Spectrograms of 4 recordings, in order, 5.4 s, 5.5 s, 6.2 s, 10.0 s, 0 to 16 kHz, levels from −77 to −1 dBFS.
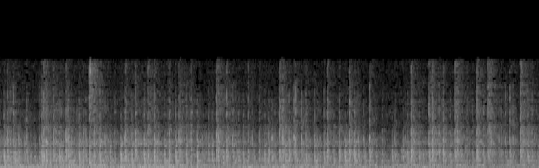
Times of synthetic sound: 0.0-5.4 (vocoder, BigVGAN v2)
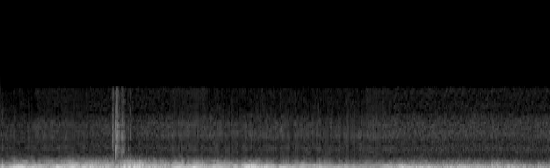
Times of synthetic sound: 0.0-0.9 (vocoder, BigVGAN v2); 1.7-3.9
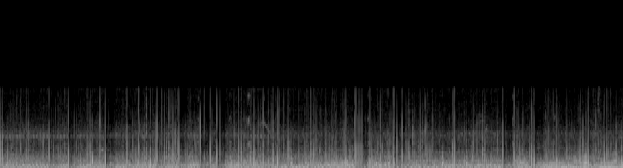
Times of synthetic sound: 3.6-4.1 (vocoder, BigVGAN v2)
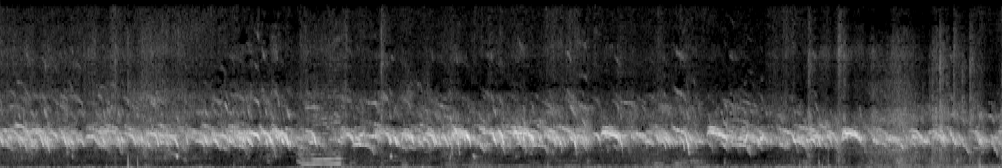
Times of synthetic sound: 0.9-6.1 (vocoder, BigVGAN v2); 6.6-7.3; 7.7-9.5

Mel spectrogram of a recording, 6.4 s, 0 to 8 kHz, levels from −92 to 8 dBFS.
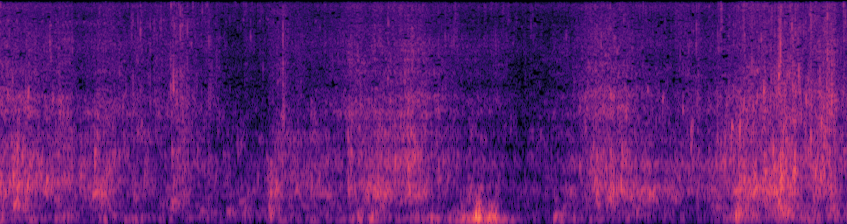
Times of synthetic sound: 0.5-1.2 (vocoder, BigVGAN v2); 4.1-4.6

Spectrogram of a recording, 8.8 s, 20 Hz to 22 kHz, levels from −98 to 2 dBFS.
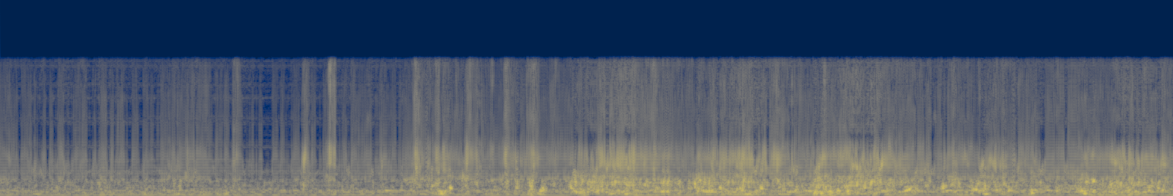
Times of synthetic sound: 0.0-8.8 (vocoder, BigVGAN v2)

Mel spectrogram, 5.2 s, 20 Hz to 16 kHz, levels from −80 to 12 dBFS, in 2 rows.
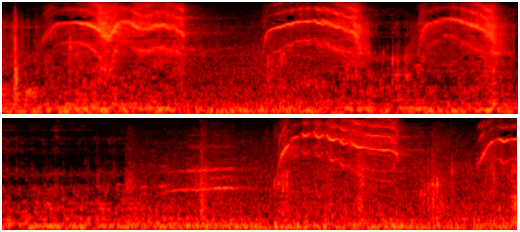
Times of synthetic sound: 0.0-0.9 (vocoder, BigVGAN v2); 1.6-3.2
